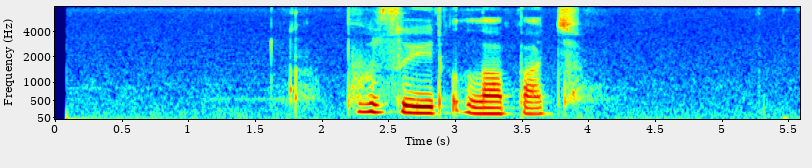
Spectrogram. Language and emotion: Russian, sad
